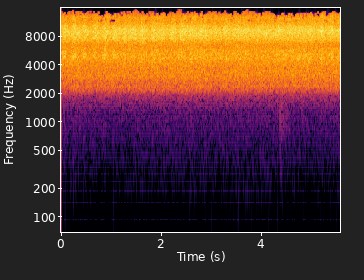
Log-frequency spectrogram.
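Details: In Nagasaki's Daitokuji Park, Japan, during summer 2019, a mass of bear cicadas in a camphor tree produces a continuous, even, hissing buzz, loud enough to be called noisy, with a brief low thump near the end.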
